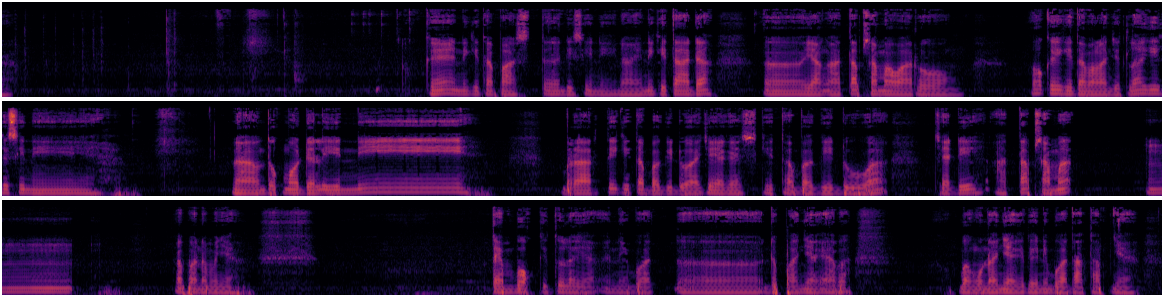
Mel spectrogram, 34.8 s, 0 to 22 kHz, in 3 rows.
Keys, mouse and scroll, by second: 13.0 middle click, 13.6-15.8 scroll up 1, 15.8 middle click, 28.8 middle click, 30.3 middle click, 31.9 middle click, 33.6 middle click.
